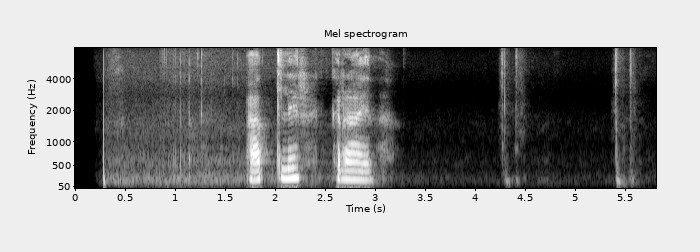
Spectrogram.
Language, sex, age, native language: Icelandic, female, 30-39, Icelandic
